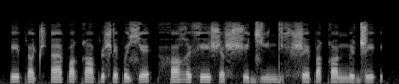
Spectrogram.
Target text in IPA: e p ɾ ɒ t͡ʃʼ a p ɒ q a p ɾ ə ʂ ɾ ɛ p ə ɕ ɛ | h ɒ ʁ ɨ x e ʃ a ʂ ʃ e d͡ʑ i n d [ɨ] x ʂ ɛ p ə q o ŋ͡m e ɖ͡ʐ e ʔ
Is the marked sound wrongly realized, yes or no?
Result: yes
